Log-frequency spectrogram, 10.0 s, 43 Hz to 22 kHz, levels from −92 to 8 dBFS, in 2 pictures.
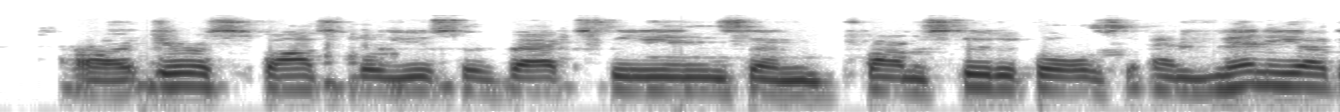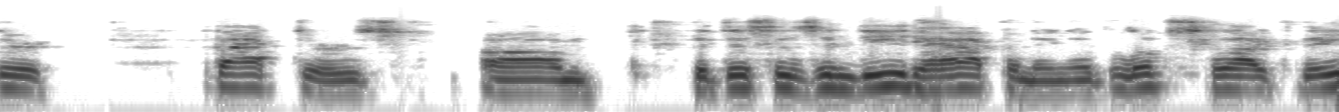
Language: English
